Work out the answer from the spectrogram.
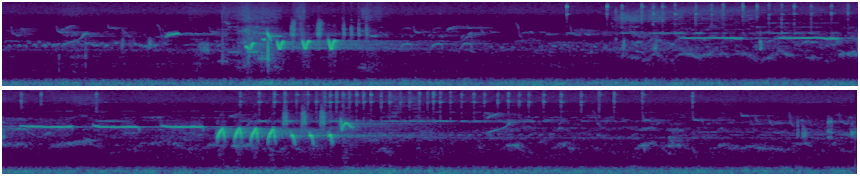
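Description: Wild birds singing and chirping. A quick run of about five sharp notes comes about two seconds in and again about eight seconds in, with a long steady whistle between them, over a low steady background noise.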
